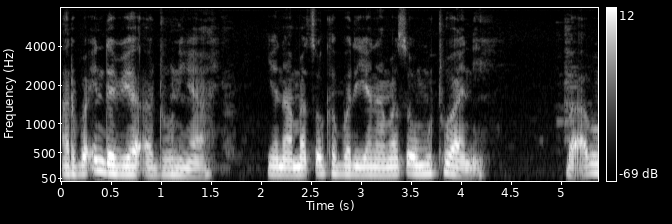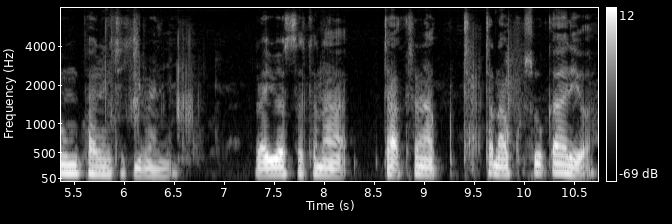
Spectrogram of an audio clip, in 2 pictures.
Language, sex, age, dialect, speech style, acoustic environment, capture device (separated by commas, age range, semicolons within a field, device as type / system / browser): Hausa, male, 18-24, Nigeria - Kano, focused; happy, nature; silence, mobile / Linux / Chrome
